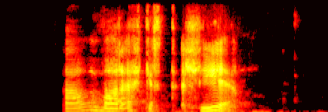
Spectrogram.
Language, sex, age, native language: Icelandic, female, 50-59, Icelandic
